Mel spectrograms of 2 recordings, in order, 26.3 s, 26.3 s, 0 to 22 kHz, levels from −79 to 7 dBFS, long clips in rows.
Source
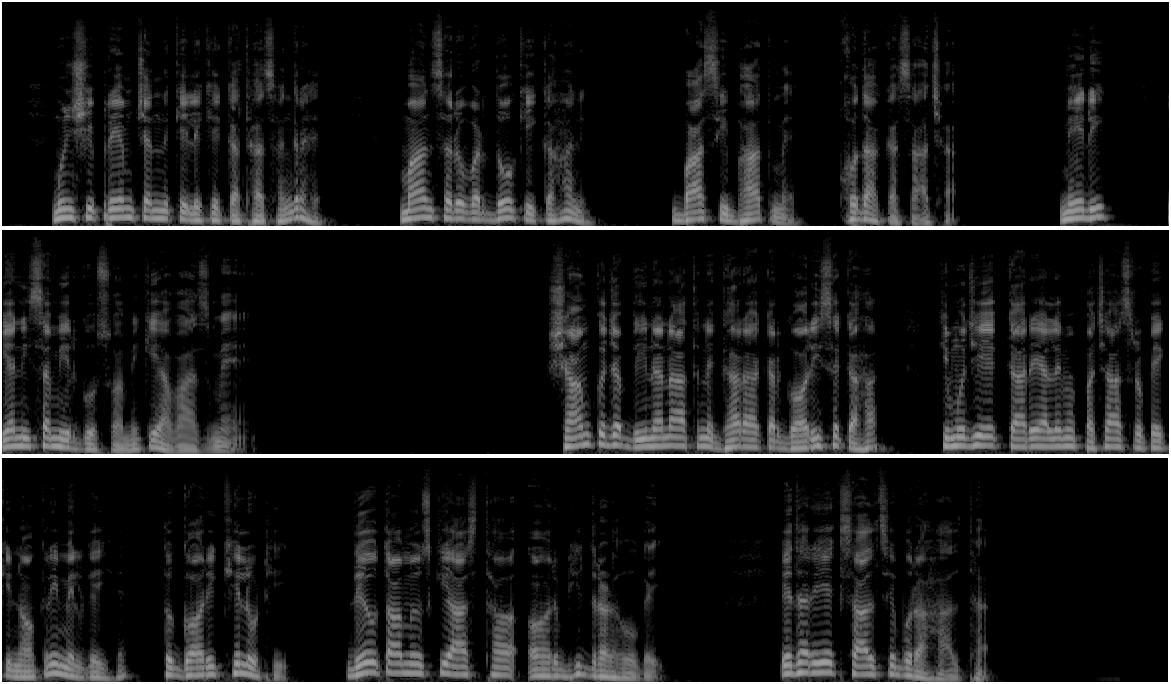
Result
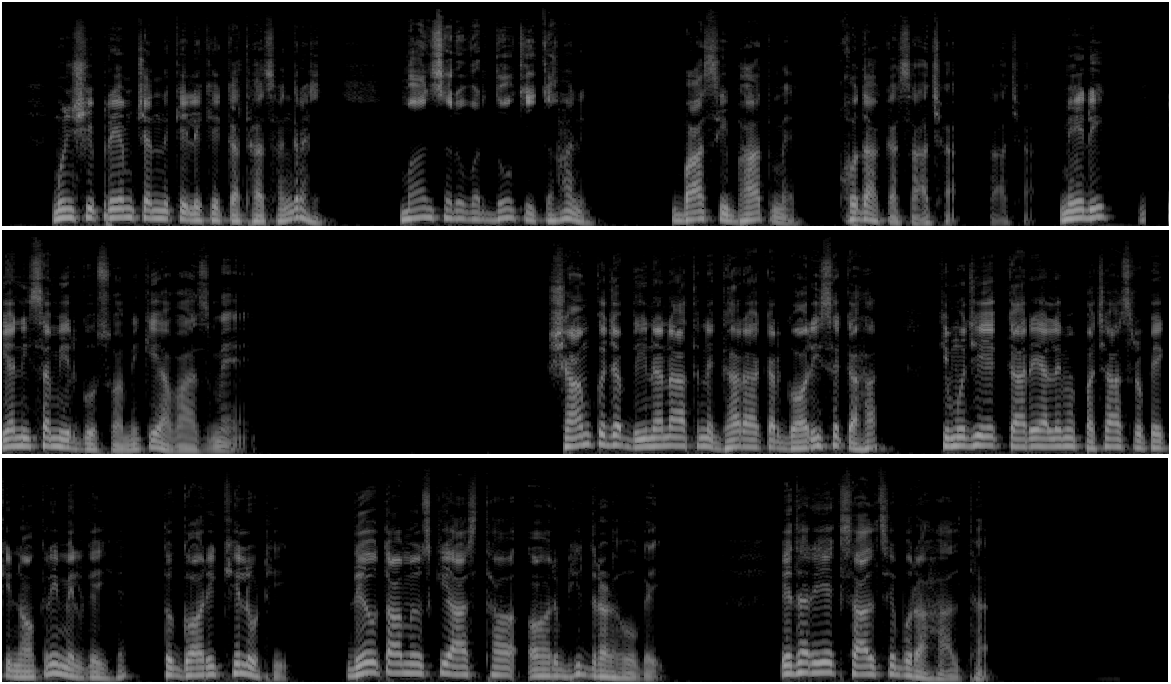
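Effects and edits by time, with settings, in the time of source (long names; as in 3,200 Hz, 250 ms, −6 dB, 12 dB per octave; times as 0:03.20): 0:02.30–0:04.16: drawn EQ curve 160 Hz 0 dB, 2,500 Hz −28 dB, 3,600 Hz +11 dB
0:06.81–0:07.97: delay throw 590 ms, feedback 10%, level −12 dB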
